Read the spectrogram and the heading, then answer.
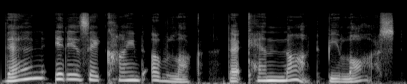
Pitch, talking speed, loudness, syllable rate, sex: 180 Hz, 160 wpm, -20 LUFS, 3.4 syllables/s, female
